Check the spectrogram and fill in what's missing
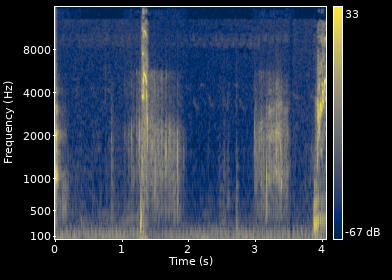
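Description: A moorhen gives abrupt, harsh croaking notes, a sharp burst followed by a rougher, gurgling phrase, repeated twice over a quiet low background.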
